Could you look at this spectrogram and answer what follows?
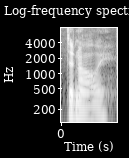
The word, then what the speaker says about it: Denali: It's Denali. – Denali. – Yeah, that's okay. Some like mass roots coming through. – Yeah, the mass. – There's no Duncan D's up there. – Fucking Denali guy.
